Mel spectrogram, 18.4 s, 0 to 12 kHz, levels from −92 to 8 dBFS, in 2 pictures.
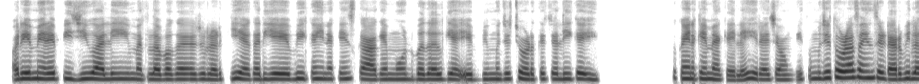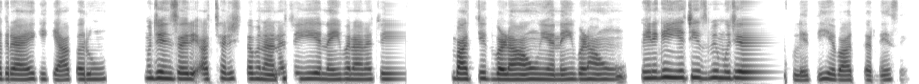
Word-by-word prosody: और 215 - +2
ये 235 - +6
मेरे 230 -1 +3
पीजी 225 0 0
वाली 220 0 +2
मतलब 210 -1 -1
अगर 215 0 0
जो 215 - -2
लड़की 215 +3 -1
है, 215 - +2
अगर 215 0 -2
ये 215 0 +3
भी 235 +2 0
कहीं 230 +1 -3
न 220 - -4
कहीं 225 0 -5
इसका 225 -4 -1
आगे 210 +1 -2
मूड 210 0 -3
बदल 210 0 +1
गया, 215 -1 -1
ये 205 +1 -1
भी 210 +2 -7
मुझे 215 +1 -2
छोड़ 220 -3 +1
के 220 - -5
चली 220 0 -2
गई, 215 -3 +1 0.6
तो 260 - -19
कहीं 235 0 +2
न - - 0
कहीं 230 -1 0
मैं 215 - +1
अकेले 185 0 -4
ही 230 0 +2
रह 200 -1 -2
जाऊँगी। 200 0 -6
तो 230 - -10
मुझे 240 +2 +2
थोड़ा-सा 275 +1 +6
इनसे 260 -2 +3
डर 205 0 +4
भी 235 - +2
लग 220 -1 +1
रहा 210 -1 +2
है 205 +3 +1
कि 215 -1 -8
क्या 195 -2 -3
करूँ, 210 +1 -2 0.4
मुझे 250 0 +4
इनसे 225 -2 +2
अच्छा 215 +3 -4
रिश्ता 230 0 -4
बनाना 210 -1 -1
चाहिए 230 0 -2
या 225 - +2
नहीं 205 -1 -2
बनाना 210 -1 -2
चाहिए 220 0 -6 0.5
बातचीत 225 +1 +2
बढ़ाऊँ 205 0 +4
या 205 -1 0
नहीं 200 +2 -3
बढ़ाऊँ? 210 +5 -1 0.2
कहीं 255 0 +2
न 260 - 0
कहीं 285 -1 +6
ये 275 - +3
चीज़ 265 -2 -1
भी 275 - +3
मुझे 255 0 +3 0.5
लेती 190 +6 -4
है 205 - 0
बात 185 -1 -2
करने 185 +1 -6
से - - -26
215 Hz, 250 wpm, -20 LUFS, 210-230 Hz, 0.6 s, ये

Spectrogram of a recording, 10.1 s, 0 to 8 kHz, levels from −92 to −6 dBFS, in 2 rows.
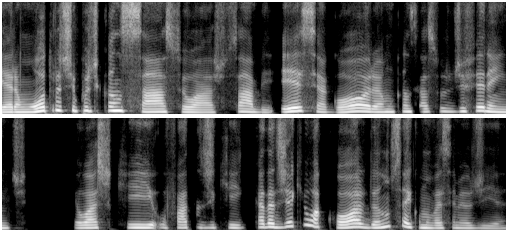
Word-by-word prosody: era 175 0 +4
um 175 +1 +2
outro 265 +8 +5
tipo 270 -1 -2
de 245 - -7
cansaço, 195 -8 +2
eu 175 -1 +2
acho, 165 0 -3
sabe, 185 -6 -3
esse 240 +3 +4
agora 190 +4 +3
é - - 0
um 190 0 -2
cansaço 210 +1 -7
diferente. 210 -5 -1 0.5
Eu 185 0 -3
acho 195 0 -2
que 205 -1 0
o 205 - -12
fato 200 +2 -8
de 195 0 -12
que 195 -1 -9
cada 240 +2 +1
dia 265 +6 -3
que 395 - -16
eu 375 - 0
acordo, 230 -3 +2
eu 205 - +1
não 275 +5 0
sei 265 -5 -2
como 195 -3 -3
vai 180 0 -5
ser 185 +1 -16
meu 175 -1 -8
dia, 165 -2 -16
200 Hz, 210 wpm, -17 LUFS, 185-235 Hz, 0.5 s, outro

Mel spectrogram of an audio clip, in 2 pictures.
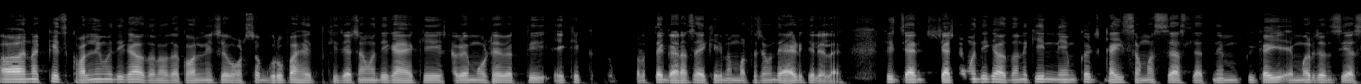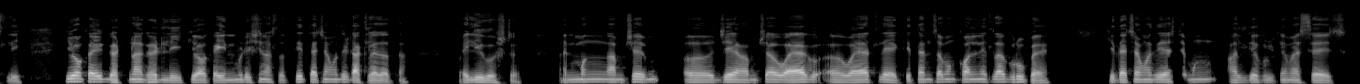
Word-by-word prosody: अ, 120 0 +8
नक्कीच 125 +1 0
कॉलनीमध्ये 120 +3 0
काय 120 +1 +5
होतं 95 -5 +1
ना, 95 0 -2
त्या 100 - -1
कॉलनीचे 95 +1 -1
WhatsApp 95 +1 -3
ग्रुप 100 +2 +1
आहेत, 95 -3 +1
की 105 - -7
ज्याच्यामध्ये 100 +2 -1
काय 100 -1 +4
आहे 95 - +2
की 100 0 0
सगळे 100 +2 -1
मोठे 100 0 0
व्यक्ती 100 +2 -1 0.2
1-1 - - -8 0.4
प्रत्येक 110 - +1
घराचा 95 +3 +3
1-1 100 +2 0
नंबर 95 +1 -4
त्याच्यामध्ये 100 -2 -1
एड 95 - +2
केलेला 85 -2 -2
आहे, - - -6 0.4
की 120 - +2
ज्या 110 +1 +6
ज्याच्यामध्ये 125 +4 0
काय 125 -1 +5
होतं 105 +1 -2
ना, 115 - -1
की 130 0 +2
नेमकंच 110 -1 -2
काही 110 +1 +3
समस्या 105 +1 -1
असल्यात. 90 -1 -3
नेमकी 100 +3 -5
काही 105 +1 +5
एमर्जन्सी 105 0 0
असली 90 -1 -2 0.5
किंवा 135 +1 +6
काही 130 0 +6
घटना 115 0 +1
घडली 105 -3 0
किंवा 100 -1 +4
काही 100 +1 0
इन्व्हिटेशन 110 +3 -3
असलं. 105 -3 -5
ते 130 - +2
त्याच्यामध्ये 115 0 -1
टाकल्या 95 -2 +2
जातं. 85 0 -3 0.5
पहिली 105 +3 +2
गोष्ट 95 -3 -1
आणि 110 - -11
मग 115 0 -2
आमचे 115 +2 +1 0.4
अ, 105 - -4 0.3
जे 115 +1 +4
आमच्या 105 +1 +1
वया 105 +1 +7 0.4
वयातले 105 +1 +2
की 100 +4 -7
त्यांचा 115 +1 -1
मग 120 0 -4
कॉलनीतला 120 +1 +1
ग्रुप 120 -2 0
आहे. 90 0 +1 0.6
की - - -3
त्याच्यामध्ये 110 +1 +1
असे 110 -1 -4
मग 115 +1 -5 0.2
हलके-फुलके 100 0 -4
मॅसेज. 95 -3 -2
105 Hz, 170 wpm, -25 LUFS, 100-115 Hz, 0.6 s, अ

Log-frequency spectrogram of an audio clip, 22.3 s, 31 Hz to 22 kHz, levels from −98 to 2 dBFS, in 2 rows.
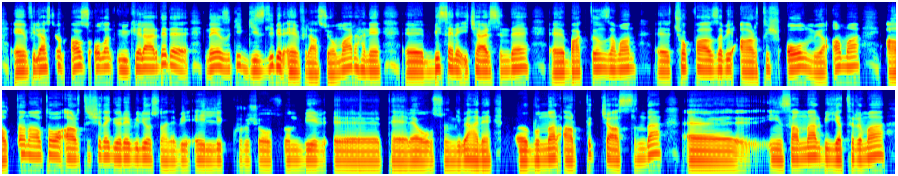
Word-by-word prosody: Enflasyon 130 +7 +1
az 145 0 +3
olan 140 0 +1
ülkelerde 135 +7 +1
de 140 -7 +1 0.2
ne 130 +3 +2
yazık 130 -4 0
ki 155 -6 -4
gizli 115 +5 -1
bir 145 -2 +5
enflasyon 100 -2 -1
var. 135 +3 +2
Hani, 115 -4 0 0.3
eee, 110 0 +4
bir 105 +7 0
sene 125 -3 +1
içerisinde, 115 +4 +1 0.3
eee, 105 0 +2
baktığın 120 +5 +1
zaman, 125 +1 0 0.3
eee, 110 0 +1
çok 130 +4 -2
fazla 120 -1 +3
bir 130 - +2
artış 110 +3 0
olmuyor 120 -5 +3
ama 150 +2 +1 0.3
alttan 105 +10 +1
alta 135 0 0
o 135 -4 +3
artışı 120 +3 0
da 130 - +2
görebiliyorsun. 115 -2 0
Hani 100 -1 -6
bir 105 0 -4
50 105 0 -2
kuruş 105 -1 -12
olsun, 100 +1 -4
bir, 105 -2 -1
eee, 95 -1 -1
TL 95 0 -1
olsun 95 0 -2
gibi. 100 +3 +1 0.6
Bunlar 105 +4 +2
arttıkça 105 +6 0
aslında, 110 +9 0 0.3
eee, 95 -2 +3 0.4
insanlar 115 +3 +1
bir 115 - -1
yatırıma, 120 +5 +1
115 Hz, 135 wpm, -22 LUFS, 105-130 Hz, 0.6 s, bir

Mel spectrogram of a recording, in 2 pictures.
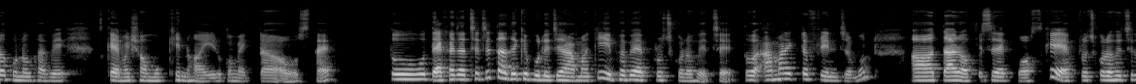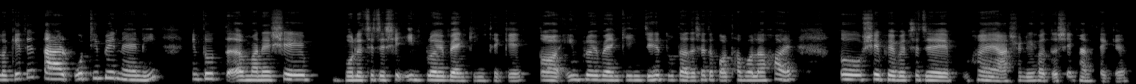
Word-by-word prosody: না - - +4
কোনোভাবে 180 -3 -3 0.4
স্ক্যাম 185 -2 +2
এর 175 - -4
সম্মুখীন 175 +2 -4
হয় 145 0 -3
এরকম 160 +1 -8
একটা 145 0 -6 0.2
অবস্থায়। - - -4 0.6
তো 240 - +5 0.4
দেখা 195 +3 +6
যাচ্ছে 225 +3 +4
যে 310 - 0
তাদেরকে 255 -3 +6
বলে 205 -1 +3
যে 200 - +5
আমাকে 180 +6 -3
এভাবে 215 -2 0
এপ্রোচ 195 0 -7
করা 160 -2 -3
হয়েছে। - - -5 0.2
তো 205 - -8 0.2
আমার 245 +4 +1
একটা 250 -1 -2
ফ্রেন্ড 190 -6 -2
যেমন 155 - -7 0.5
আ - - +4 0.2
তার 190 0 +9
অফিসের 180 +3 -3
এক 175 - -12
বসকে 155 0 -3 0.2
এপ্রোচ 185 +2 -7
করা 195 -1 +3
হয়েছিল 200 +2 -3
কি 245 - -1
যে - - -5
তার 250 -1 +8 0.2
ওটিপি 285 +3 -3
নেয়নি। 205 -2 0 0.4
কিন্তু 240 +1 -3 0.2
তা - - 0 0.2
মানে 200 0 +3
সে 235 - +3 0.6
বলেছে 195 +1 +1
যে 200 - +2
সে - - -2 0.2
এমপ্লয়ি 200 -1 +2
ব্যাংকিং 175 -1 +1
থেকে। 175 -1 -5 0.2
তো - - -4 0.3
এমপ্লয়ি 215 0 0
ব্যাংকিং 195 0 0
যেহেতু 210 +1 -1
তাদের 180 -2 0
সাথে 205 -1 -3
কথা 185 +2 -6
বলা 190 0 +1
হয় 220 -5 -1 0.5
তো 230 - +1 0.2
সে 230 - +3
ভেবেছে 195 -1 0
যে 190 - +4 0.4
হ্যাঁ, 195 -3 0
আসলেই 175 +2 -6
হয়তো 175 -2 -4
সেখান 180 -3 -4
থেকে। 150 0 -9
195 Hz, 175 wpm, -23 LUFS, 175-215 Hz, 0.6 s, তার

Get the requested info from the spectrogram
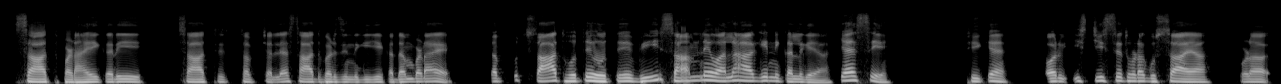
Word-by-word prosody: साथ 120 -3 +2
पढ़ाई 110 +1 +3
करी 120 0 0 0.4
साथ 115 0 -1 0.2
सब 120 -4 -3
चले, 120 +4 -2
साथ 120 -3 -1
भर 120 -1 +2
ज़िंदगी 115 -1 -3
के 115 0 -1
कदम 120 +4 -1
बढ़ाए। 135 -3 0 0.5
सब 140 -1 -2
कुछ 200 -1 -11
साथ 160 +1 +1
होते-होते 150 -1 +5
भी 175 +9 +3
सामने 185 +1 +2
वाला 170 +1 +3
आगे 165 +2 +1
निकल 135 -6 0
गया। 100 -5 -2
कैसे? 180 - +1 0.8
ठीक 140 +1 -2
है? 140 -6 +2 0.4
और 140 0 +2
इस 150 -1 -6
चीज़ 170 -2 -1
से 175 -2 -1
थोड़ा 155 -1 +1
गुस्सा 140 0 0
आया 120 -1 +3 0.4
थोड़ा 120 -2 -1
135 Hz, 155 wpm, -24 LUFS, 120-155 Hz, 0.8 s, होते-होते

